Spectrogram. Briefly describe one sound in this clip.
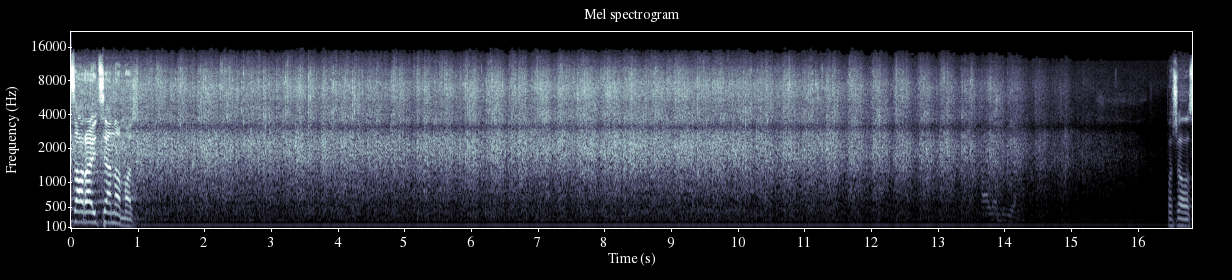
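A crowd applauds steadily and then fades out.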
